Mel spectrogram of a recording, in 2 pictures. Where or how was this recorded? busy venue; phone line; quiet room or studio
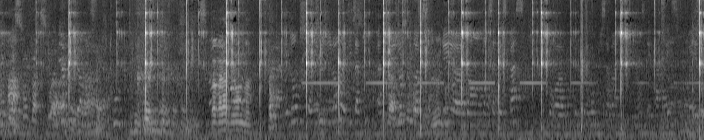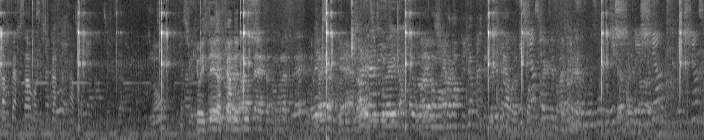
busy venue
